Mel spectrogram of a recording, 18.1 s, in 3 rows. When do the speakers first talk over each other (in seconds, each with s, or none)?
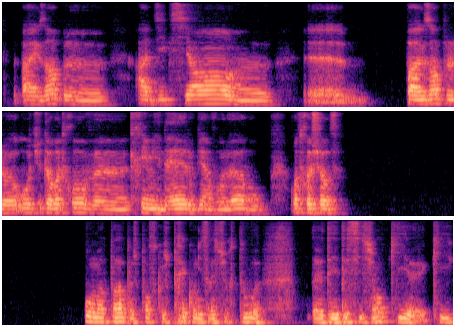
none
